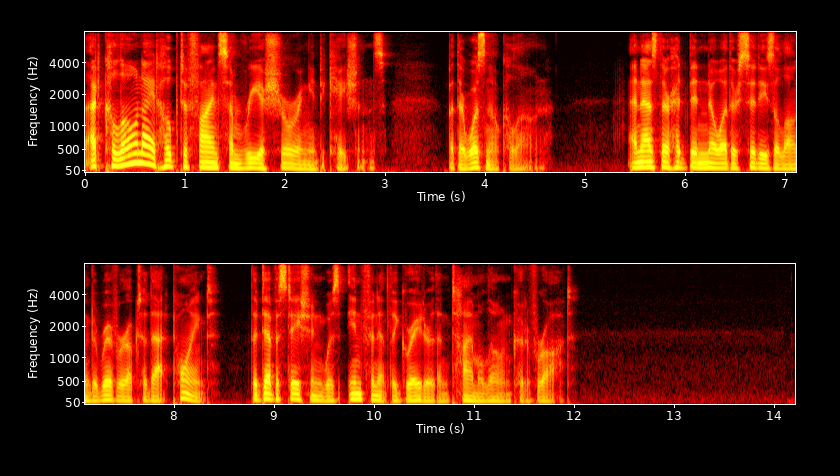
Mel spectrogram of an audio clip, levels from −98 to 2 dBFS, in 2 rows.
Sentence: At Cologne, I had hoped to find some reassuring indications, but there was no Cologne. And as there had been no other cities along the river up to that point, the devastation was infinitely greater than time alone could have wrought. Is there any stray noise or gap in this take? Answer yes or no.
no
